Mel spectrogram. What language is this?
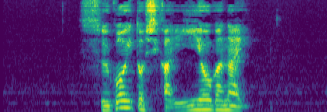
Japanese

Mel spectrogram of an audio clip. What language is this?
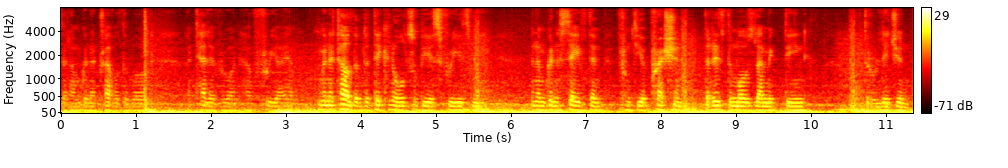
English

